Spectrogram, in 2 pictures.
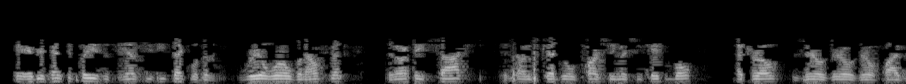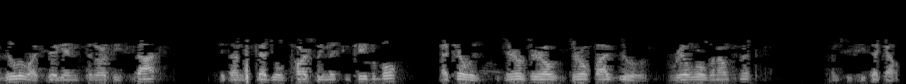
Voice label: Announcement; Real World; NEADS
